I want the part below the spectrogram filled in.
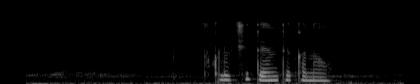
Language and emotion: Russian, neutral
